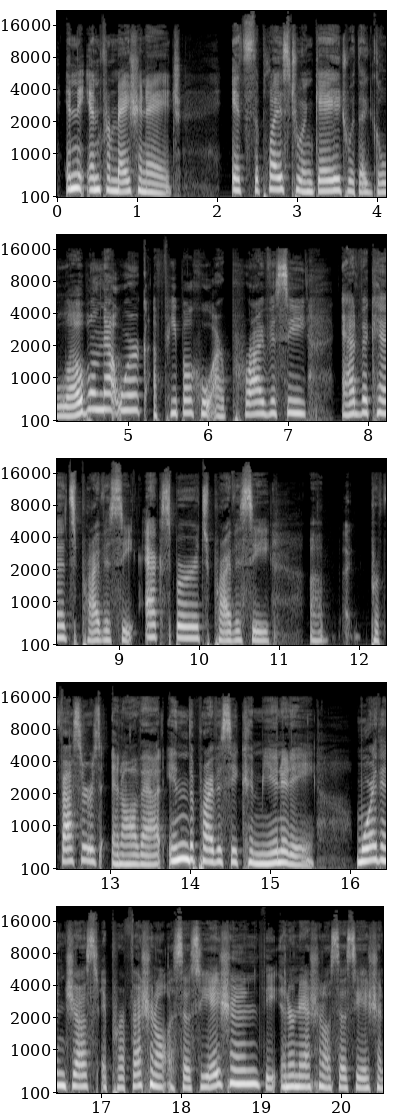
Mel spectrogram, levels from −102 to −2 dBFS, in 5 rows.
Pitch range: 205-255 Hz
